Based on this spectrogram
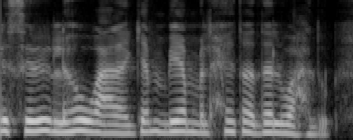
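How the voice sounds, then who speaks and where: A woman's fairly high-pitched, dark and mellow voice at a fairly quick pace, with fairly even intonation, in a very clean recording with a silent background. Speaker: home vlogger, mother. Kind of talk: casual vlog narration. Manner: halting with fillers.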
